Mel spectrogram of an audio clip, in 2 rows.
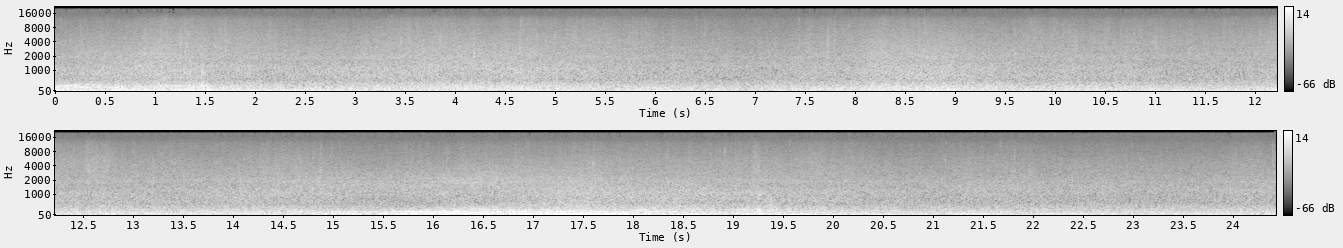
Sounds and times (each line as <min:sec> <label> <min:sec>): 0:00.0 wind blown elder tree 0:07.1
0:10.8 wind blown elder tree 0:24.4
